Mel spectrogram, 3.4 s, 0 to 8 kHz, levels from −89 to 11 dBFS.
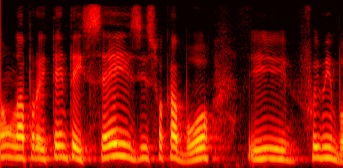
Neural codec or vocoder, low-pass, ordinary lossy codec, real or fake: none; 7.2 kHz; none; real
